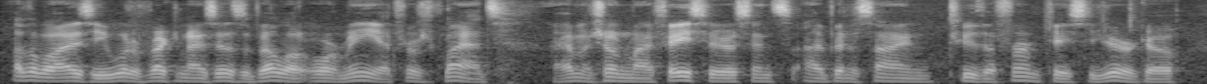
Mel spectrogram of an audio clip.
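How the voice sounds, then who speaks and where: An actor playing a guarded young policeman who narrates his thoughts in a measured, wry voice for a voiced visual novel. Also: mid-range voice, natural voice. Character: guarded young male cop, dry inner monologue. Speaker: police officer. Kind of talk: first-person game narration.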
